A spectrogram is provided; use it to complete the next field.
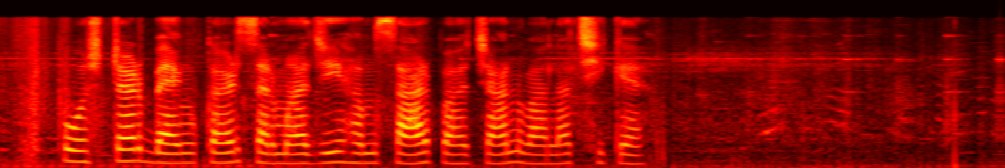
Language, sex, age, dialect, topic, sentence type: Magahi, female, 41-45, Northeastern/Surjapuri, banking, statement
